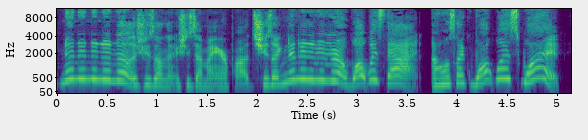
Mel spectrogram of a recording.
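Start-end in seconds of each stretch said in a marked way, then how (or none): 0.0-0.8 high, loud string of protests; frantic insistence. Retold or imitated. Sister's frantic insistence acted out. 2.3-3.6 high-pitched urgent protest; frantic insistence. Retold or imitated. Sister's frantic questioning acted out. 4.1-5.0 playing dumb.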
